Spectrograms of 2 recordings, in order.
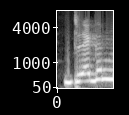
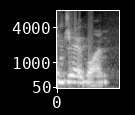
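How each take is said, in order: First: The two words run together into one word. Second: The two words are kept apart clearly. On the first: The speaker calls it wrong. "ड्रैगन मत बोलना" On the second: The speaker calls it right. "बोलिए ड्रैग ऑन"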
